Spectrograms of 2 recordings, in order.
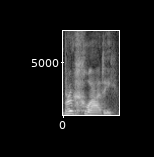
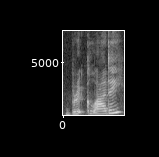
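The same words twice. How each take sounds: First: The first syllable ends in a throaty ch sound. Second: The first syllable ends in a hard k sound. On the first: The speaker calls it right. "it's Bruch" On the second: The speaker calls it wrong. "a lot of pronunciation guides will say Brook"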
